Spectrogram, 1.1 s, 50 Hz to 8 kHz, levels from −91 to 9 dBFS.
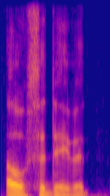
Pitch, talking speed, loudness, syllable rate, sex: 105 Hz, 165 wpm, -17 LUFS, 5.1 syllables/s, male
